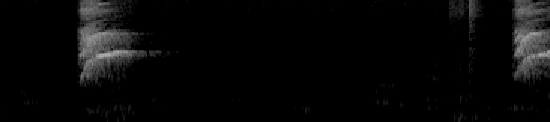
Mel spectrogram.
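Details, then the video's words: Green pintagol recorded up close before going to sleep: two sharp, bright whistled notes, each starting high and sliding down to a level tone, with a long quiet gap between them. "GRAVANDO PINTAGOL ANTES DELES DORMIR"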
